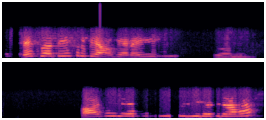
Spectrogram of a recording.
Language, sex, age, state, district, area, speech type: Urdu, female, 18-30, Bihar, Saharsa, rural, conversation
